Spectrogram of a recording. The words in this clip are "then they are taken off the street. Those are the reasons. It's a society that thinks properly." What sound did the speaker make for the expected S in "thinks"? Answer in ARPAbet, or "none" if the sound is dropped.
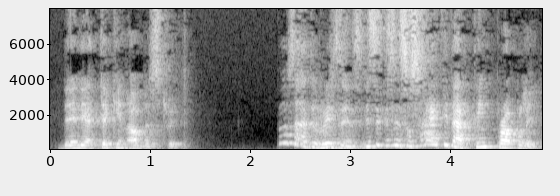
none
